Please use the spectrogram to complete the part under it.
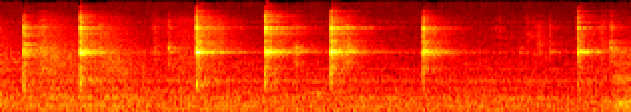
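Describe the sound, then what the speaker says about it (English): A small spoon clinks sharply against a bowl while scooping honey, about seven bright metallic taps in an uneven rhythm, close and clear with no talking. "Let's get a small spoon out here so we can scoop all of this honey in here too"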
